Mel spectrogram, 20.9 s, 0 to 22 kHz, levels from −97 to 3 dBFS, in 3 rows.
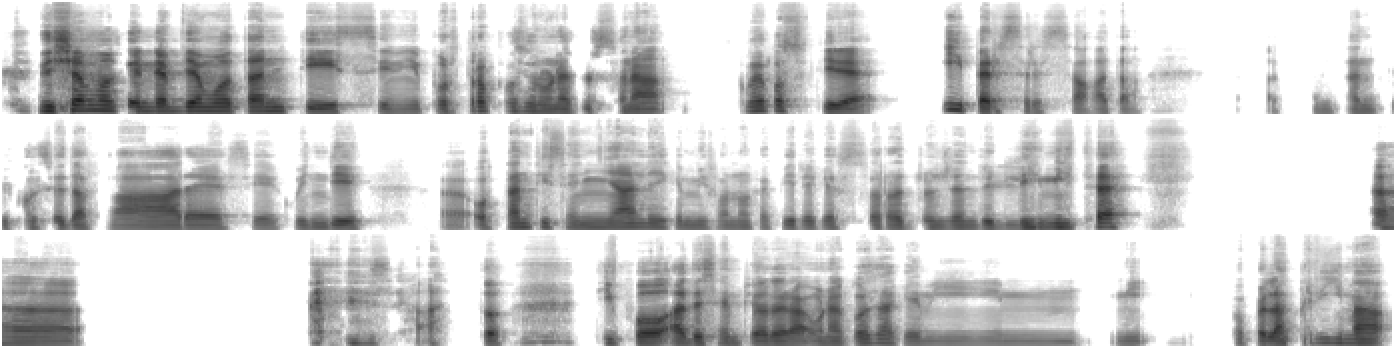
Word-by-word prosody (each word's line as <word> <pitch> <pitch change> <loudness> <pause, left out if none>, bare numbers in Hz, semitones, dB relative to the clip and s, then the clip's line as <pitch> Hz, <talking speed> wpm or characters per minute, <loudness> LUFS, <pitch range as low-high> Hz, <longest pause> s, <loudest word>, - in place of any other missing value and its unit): Diciamo 165 +3 +8
che 150 - +5
ne 135 -1 +5
abbiamo 140 +1 +6
tantissimi. 115 -4 +1
Purtroppo 135 +5 -4
sono 130 -2 -5
una 115 -1 0
persona, 115 -1 -2 0.3
come 160 +2 0
posso 165 0 -3
dire, 110 -3 +3 0.2
iperstressata. - - -1 0.7
Ehm, - - -26
con 105 0 -22
tante 110 +1 -14
cose 115 0 -11
da 110 -1 -3
fare, 110 -1 -2
sì, 105 0 -14
quindi, 115 +2 -4 0.5
ehm, - - -15
ho 120 0 -8
tanti 135 +3 -3
segnali 125 0 -4
che 120 - -14
mi 115 0 -11
fanno 115 +1 -14
capire 115 0 -11
che 115 +1 -10
sto 115 +1 -12
raggiungendo 115 0 -8
il 110 0 -6
limite. 125 +4 +1 1.2
Ehm. 115 -2 -1 1.2
Esatto. 130 -3 -7 0.4
Tipo 125 -2 +2
ad 125 0 +4
esempio, 120 -2 -2
allora, 110 -2 +2
una 115 +2 -3
cosa 135 +3 -3
che 115 -2 -10
mi, 105 -1 -17
mhmm, 100 -1 -19 0.2
mi 110 -1 -16 0.4
proprio 125 -3 -3
la 120 - +5
prima 135 -3 -1
115 Hz, 140 wpm, -23 LUFS, 110-130 Hz, 1.2 s, Diciamo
